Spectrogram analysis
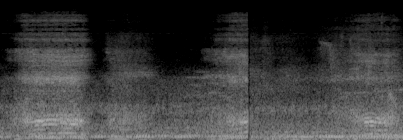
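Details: Father snoring in sleep: two long, rough, rattling breaths with a low vibrating tone, steady room noise behind.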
